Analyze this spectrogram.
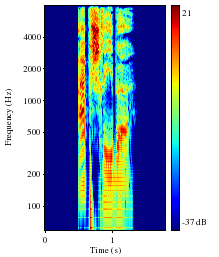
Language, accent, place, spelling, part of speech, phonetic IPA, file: German, Germany, Berlin, abschriebe, verb, [ˈapˌʃʁiːbə], De-abschriebe.ogg
- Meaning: first/third-person singular dependent subjunctive II of abschreiben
